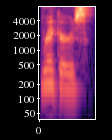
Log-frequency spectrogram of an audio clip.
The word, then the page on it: rigors: British English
